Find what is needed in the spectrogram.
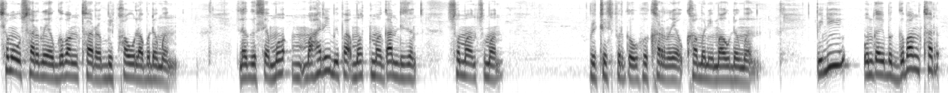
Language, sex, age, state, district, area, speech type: Bodo, male, 30-45, Assam, Chirang, urban, spontaneous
